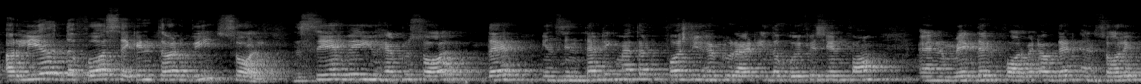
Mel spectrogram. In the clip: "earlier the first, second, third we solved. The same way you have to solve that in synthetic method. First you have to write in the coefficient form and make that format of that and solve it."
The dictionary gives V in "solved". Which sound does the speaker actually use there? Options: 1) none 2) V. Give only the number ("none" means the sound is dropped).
1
